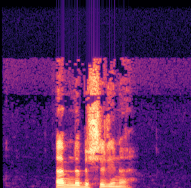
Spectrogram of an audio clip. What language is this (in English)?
Kurdish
